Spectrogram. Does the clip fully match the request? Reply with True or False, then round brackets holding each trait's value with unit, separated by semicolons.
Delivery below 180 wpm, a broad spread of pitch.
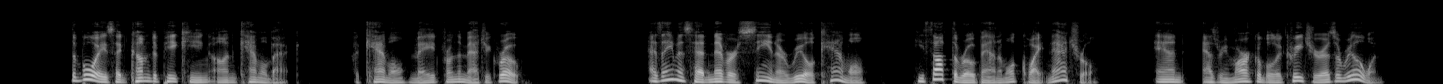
True (165 wpm; 7.2 semitones)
